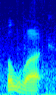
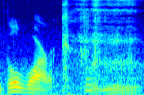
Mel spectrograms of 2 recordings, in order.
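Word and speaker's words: bulwark: Say bull work. Oh, bull work. Is that how you say it? I always I always try to put a really heavy L at the end. I end up with saying bullwark. I don't think that's how you say that one at all.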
